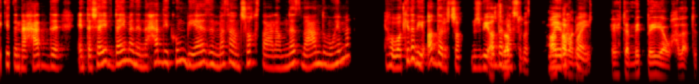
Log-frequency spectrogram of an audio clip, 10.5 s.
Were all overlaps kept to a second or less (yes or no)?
no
